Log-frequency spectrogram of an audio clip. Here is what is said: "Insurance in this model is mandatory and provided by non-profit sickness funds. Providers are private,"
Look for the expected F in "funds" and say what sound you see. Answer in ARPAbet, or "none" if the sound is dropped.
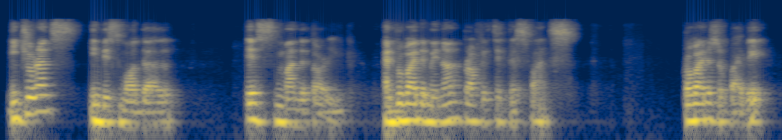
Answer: P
